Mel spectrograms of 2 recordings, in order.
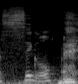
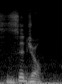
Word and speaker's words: sigil: the spell exploding sigle Sig sounds ridiculous sigil sigil so this uh yeah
